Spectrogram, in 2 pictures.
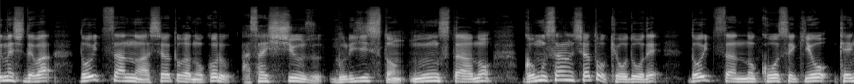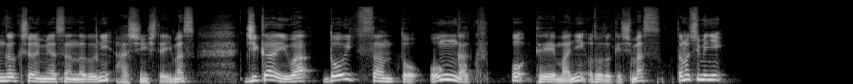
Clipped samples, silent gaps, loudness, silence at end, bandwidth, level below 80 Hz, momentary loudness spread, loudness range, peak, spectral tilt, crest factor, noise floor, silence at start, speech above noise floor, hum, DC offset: under 0.1%; none; -16 LUFS; 1.3 s; 16 kHz; -48 dBFS; 6 LU; 1 LU; -2 dBFS; -6 dB/octave; 12 dB; -89 dBFS; 0 s; 74 dB; none; under 0.1%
